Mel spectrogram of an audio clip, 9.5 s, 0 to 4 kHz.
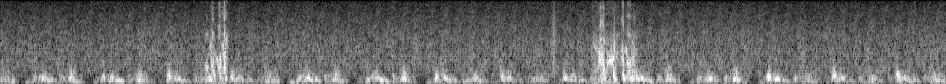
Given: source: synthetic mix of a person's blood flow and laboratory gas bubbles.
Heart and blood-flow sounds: Doppler ultrasound of blood flow; precordium
2.03-2.28 s: bubbles
5.91-6.44 s: bubbles
From the record:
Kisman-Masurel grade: 213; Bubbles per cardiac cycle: several, 3 to 8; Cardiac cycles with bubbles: 1 to 10%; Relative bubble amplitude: loud (0.450 to 0.775); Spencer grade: 1 (occasional bubble signal discernible with the cardiac motion signal, with majority of cardiac periods free of bubbles); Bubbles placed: anywhere in the cardiac cycle

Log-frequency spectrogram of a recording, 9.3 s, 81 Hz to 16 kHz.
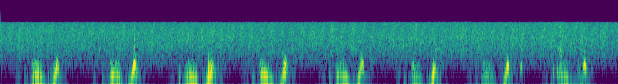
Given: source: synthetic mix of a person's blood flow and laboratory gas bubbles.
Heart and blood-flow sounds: Doppler ultrasound of blood flow; precordium
7.78-7.87 s: bubbles
8.25-8.45 s: bubbles
8.64-8.70 s: bubbles
From the record:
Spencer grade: 1 (occasional bubble signal discernible with the cardiac motion signal, with majority of cardiac periods free of bubbles); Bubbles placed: only in the low amplitude regions of the cardiac cycle

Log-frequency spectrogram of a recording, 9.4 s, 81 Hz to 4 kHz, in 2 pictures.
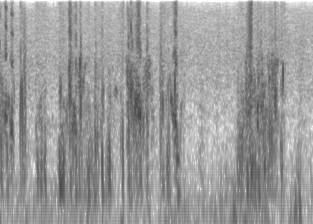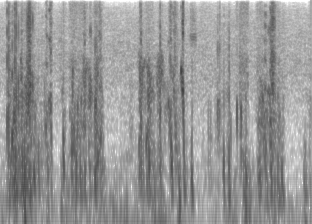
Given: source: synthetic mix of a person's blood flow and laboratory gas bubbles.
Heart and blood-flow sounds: Doppler ultrasound of blood flow; subclavian vein
0.00-0.24 s: bubbles
0.30-0.40 s: bubbles
0.53-0.73 s: bubbles
0.88-2.33 s: bubbles
2.42-2.77 s: bubbles
3.55-4.30 s: bubbles
4.78-5.51 s: bubbles
5.63-6.29 s: bubbles
6.76-7.53 s: bubbles
7.55-7.66 s: bubbles
7.72-8.01 s: bubbles
8.04-8.19 s: bubbles
8.24-8.44 s: bubbles
8.55-9.01 s: bubbles
9.34-9.38 s: bubbles
From the record:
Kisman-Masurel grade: 343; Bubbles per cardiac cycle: rolling drumbeat, 9 or more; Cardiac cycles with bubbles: 100%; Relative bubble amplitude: loud (0.450 to 0.775); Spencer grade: 3 (all of the cardiac periods contain showers or single bubble signals, but not dominating or overriding the cardiac motion signals); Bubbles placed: anywhere in the cardiac cycle

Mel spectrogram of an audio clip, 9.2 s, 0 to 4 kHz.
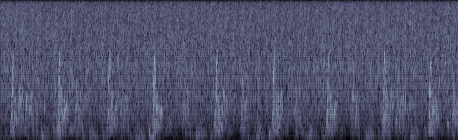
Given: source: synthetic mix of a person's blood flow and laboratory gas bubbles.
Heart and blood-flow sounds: Doppler ultrasound of blood flow; precordium
0.35-0.62 s: bubbles
0.69-0.78 s: bubbles
0.85-0.92 s: bubbles
1.00-1.21 s: bubbles
1.26-1.48 s: bubbles
4.38-4.50 s: bubbles
4.91-5.01 s: bubbles
5.18-5.23 s: bubbles
7.99-8.36 s: bubbles
8.65-9.09 s: bubbles
From the record:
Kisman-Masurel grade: 221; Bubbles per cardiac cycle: several, 3 to 8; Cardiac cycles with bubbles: 10 to 50%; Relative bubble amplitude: barely perceptible (0.100 to 0.250); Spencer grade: 2 (many but less than half of the cardiac periods contain bubble signals, singularly or in groups); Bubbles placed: anywhere in the cardiac cycle

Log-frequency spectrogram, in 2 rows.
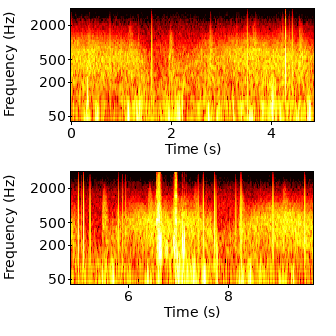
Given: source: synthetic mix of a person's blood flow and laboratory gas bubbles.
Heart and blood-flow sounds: Doppler ultrasound of blood flow; subclavian vein
6.51-7.02 s: bubbles
7.05-7.17 s: bubbles
From the record:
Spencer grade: 1 (occasional bubble signal discernible with the cardiac motion signal, with majority of cardiac periods free of bubbles); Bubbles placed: anywhere in the cardiac cycle

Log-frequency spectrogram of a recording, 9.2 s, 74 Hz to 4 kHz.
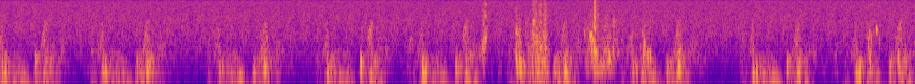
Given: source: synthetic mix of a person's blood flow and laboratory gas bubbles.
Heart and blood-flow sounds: Doppler ultrasound of blood flow; precordium
4.81-4.89 s: bubbles
5.14-5.51 s: bubbles
5.81-6.22 s: bubbles
6.40-6.54 s: bubbles
8.65-8.80 s: bubbles
8.96-9.04 s: bubbles
From the record:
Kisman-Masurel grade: 222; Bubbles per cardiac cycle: several, 3 to 8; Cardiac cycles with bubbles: 10 to 50%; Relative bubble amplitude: moderate (0.250 to 0.450); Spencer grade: 2 (many but less than half of the cardiac periods contain bubble signals, singularly or in groups); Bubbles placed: only in the low amplitude regions of the cardiac cycle

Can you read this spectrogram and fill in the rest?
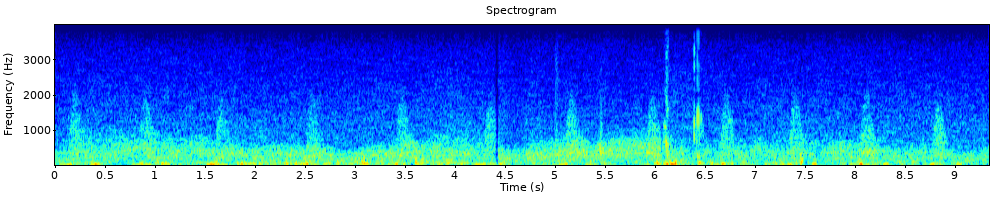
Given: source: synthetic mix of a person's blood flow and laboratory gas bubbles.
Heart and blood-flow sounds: Doppler ultrasound of blood flow; subclavian vein
6.07-6.18 s: bubbles
6.36-6.51 s: bubbles
From the record:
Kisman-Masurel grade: 113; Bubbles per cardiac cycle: 1 to 2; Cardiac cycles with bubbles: 1 to 10%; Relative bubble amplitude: loud (0.450 to 0.775); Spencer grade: 1 (occasional bubble signal discernible with the cardiac motion signal, with majority of cardiac periods free of bubbles); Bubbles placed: anywhere in the cardiac cycle

